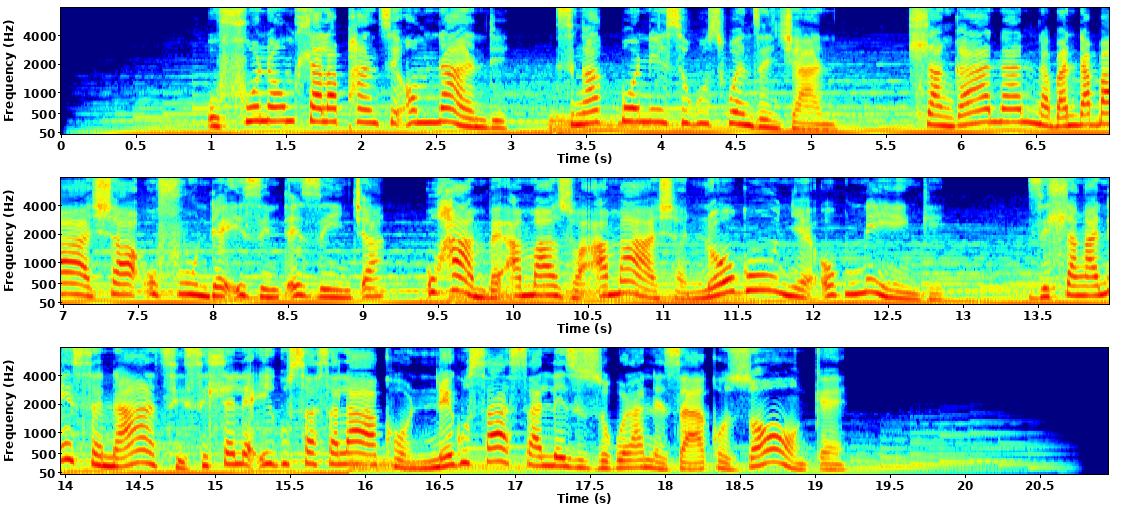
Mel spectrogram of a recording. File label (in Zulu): Zulu Conversational; Retirement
